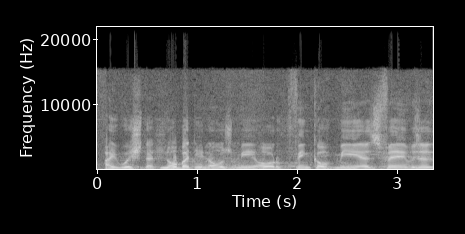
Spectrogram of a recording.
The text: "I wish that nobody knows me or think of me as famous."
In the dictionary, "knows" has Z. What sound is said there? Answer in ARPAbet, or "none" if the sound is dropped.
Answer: Z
